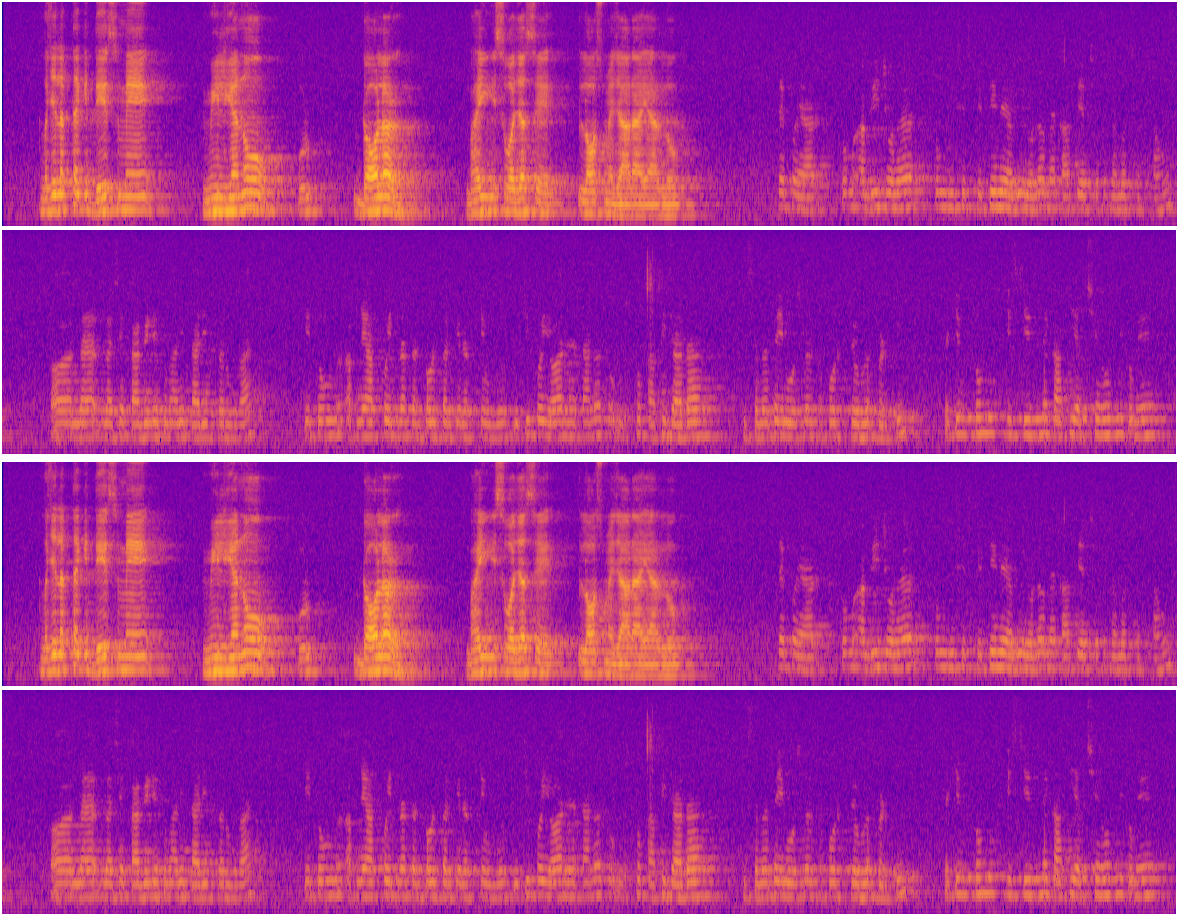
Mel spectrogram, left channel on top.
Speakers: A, on the left; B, on the right.
A: मुझे लगता है कि देश में मिलियनों डॉलर भाई इस वजह से लॉस में जा रहा है यार लोग
B: देखो यार तुम अभी जो है तुम जिस स्थिति में अभी हो ना मैं काफी अच्छे से समझ सकता हूँ और मैं वैसे काबिलियत तुम्हारी तारीफ करूंगा कि तुम अपने आप को इतना कंट्रोल करके रखे हुए हो क्योंकि कोई और रहता ना तो उसको काफी ज्यादा इस समय पे इमोशनल सपोर्ट की जरूरत पड़ती लेकिन तुम इस चीज में काफी अच्छे हो कि तुम्हें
